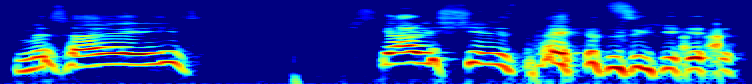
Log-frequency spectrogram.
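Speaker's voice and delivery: high, sing-song tattletale call; tattling kid. Retold or imitated. Kid tattling to teacher Miss Hayes, high sing-song call. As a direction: call out to the teacher like a gleeful little snitch. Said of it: "He goes".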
